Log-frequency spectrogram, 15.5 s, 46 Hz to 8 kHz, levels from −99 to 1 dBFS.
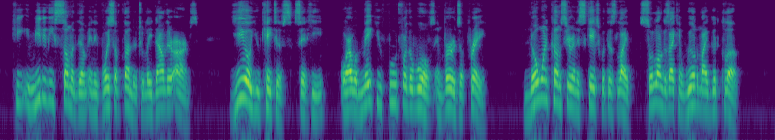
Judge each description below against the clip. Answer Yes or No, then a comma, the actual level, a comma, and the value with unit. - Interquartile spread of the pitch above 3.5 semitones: Yes, average, 4.3 semitones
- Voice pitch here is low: No, medium, 150 Hz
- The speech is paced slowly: No, fast, 205 wpm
